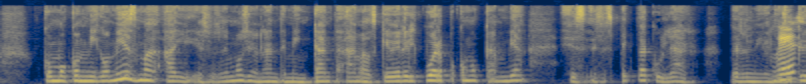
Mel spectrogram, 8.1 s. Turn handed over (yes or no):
yes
